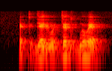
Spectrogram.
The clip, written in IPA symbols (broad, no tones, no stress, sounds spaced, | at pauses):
ɛ̰ k ɛ̰ d ɛ ɾʲ ɔ β ɛ̰ t ə d ɔ̰ b ə β ɛ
